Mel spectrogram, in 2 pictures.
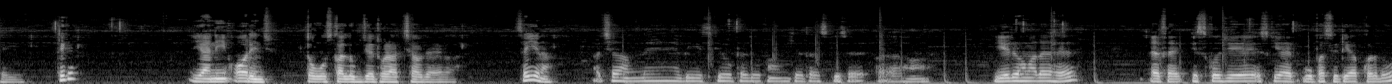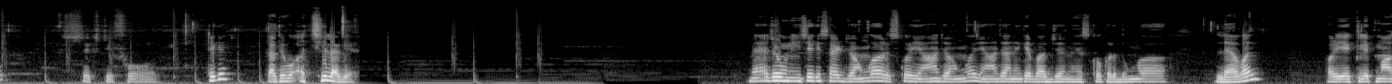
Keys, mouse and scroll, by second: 7.5 click, 10.4-14.7 drag, 14.4-15.2 typing, 16.0 click, 17.7 ctrl+=, 19.1 scroll down 1, 19.6 scroll down 1, 21.6-21.9 scroll down 1, 22.7 click, 26.2 click.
